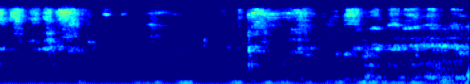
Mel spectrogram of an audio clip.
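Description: Near silence, with faint short scratches and taps of a stylus on a drawing tablet, near the start and again in the second half.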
